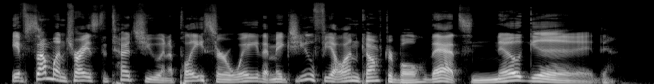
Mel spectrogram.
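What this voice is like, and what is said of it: Urkel character voice. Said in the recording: “I have to do my Urkel voice.”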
